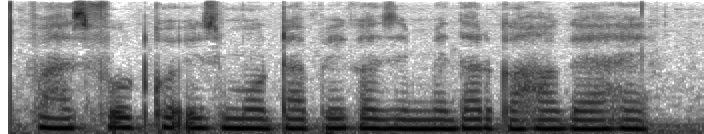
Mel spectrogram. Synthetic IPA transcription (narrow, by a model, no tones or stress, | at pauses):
faːsfuːɾʈko̰ʔɪsmoːʈapekazɪmːeːd̪aːɾkɐɦaɡɐjaɦɛː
